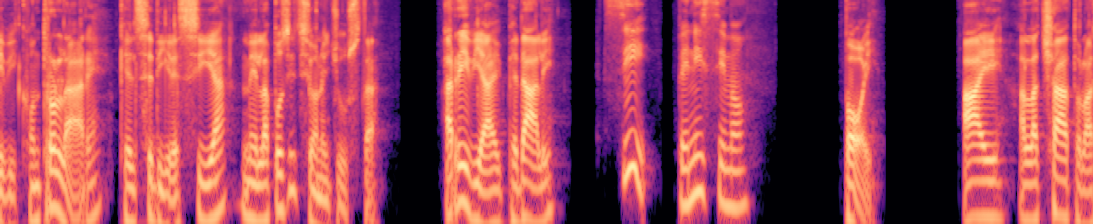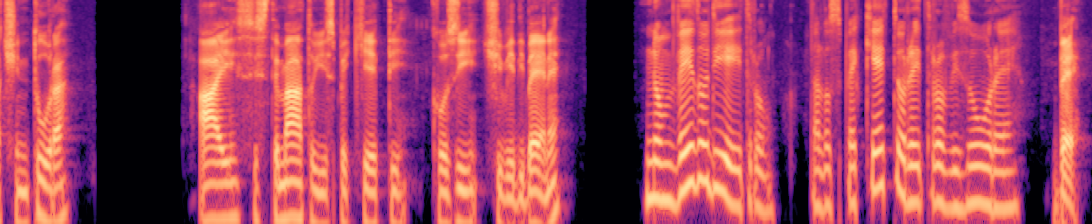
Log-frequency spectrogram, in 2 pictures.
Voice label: Italian audio stimulus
